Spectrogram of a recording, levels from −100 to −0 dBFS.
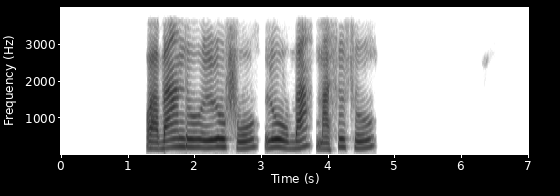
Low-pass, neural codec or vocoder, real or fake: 3.6 kHz; autoencoder, 48 kHz, 128 numbers a frame, DAC-VAE, trained on Japanese speech; fake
